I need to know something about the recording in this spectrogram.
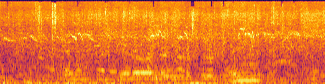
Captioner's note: cattle stomping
